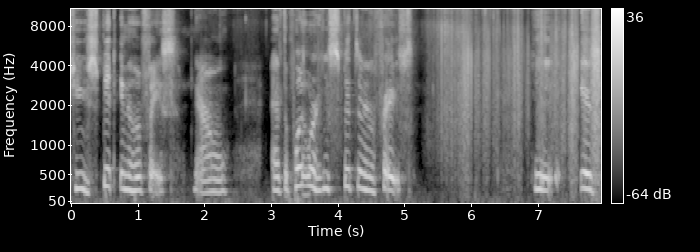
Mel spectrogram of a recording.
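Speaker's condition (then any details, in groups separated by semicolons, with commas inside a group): Cerebral palsy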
